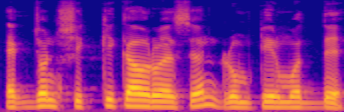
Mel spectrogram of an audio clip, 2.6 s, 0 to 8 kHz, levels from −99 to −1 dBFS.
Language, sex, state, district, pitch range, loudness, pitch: Bengali, male, Assam, Hailakandi, 140-170 Hz, -18 LUFS, 150 Hz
